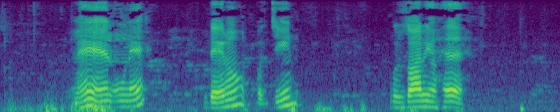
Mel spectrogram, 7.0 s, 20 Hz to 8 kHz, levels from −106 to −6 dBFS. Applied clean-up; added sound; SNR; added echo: none; none; none; none.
